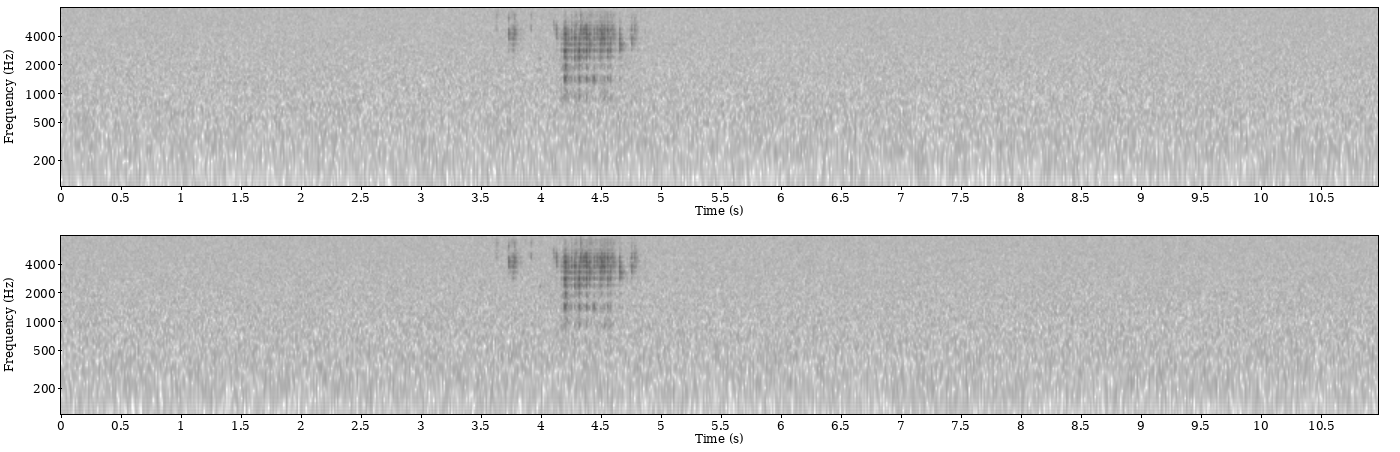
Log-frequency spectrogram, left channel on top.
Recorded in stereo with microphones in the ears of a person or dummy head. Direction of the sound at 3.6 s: 15° left (ahead or behind).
